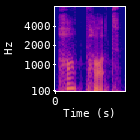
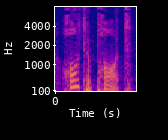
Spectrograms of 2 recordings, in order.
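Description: First: The o vowel is an open-mouth 'ah'. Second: The o vowel sounds like 'oh'. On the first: The speaker calls it right. "而是hot pot，hot pot 偏向一个大嘴的音" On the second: The speaker calls it wrong. "它不是发O 的发音，所以呢，各位同学不要读成hot pot"

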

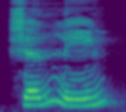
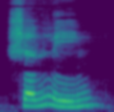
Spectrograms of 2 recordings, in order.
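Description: First: Both syllables rise clearly in pitch. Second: Both syllables stay at a flat pitch. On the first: The speaker calls it right. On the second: The speaker calls it wrong.

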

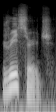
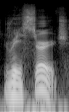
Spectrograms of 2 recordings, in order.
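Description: First: The stress is on the first syllable. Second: The stress is on the second syllable. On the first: It is used as a noun. "名词研究调查research 重音在前面" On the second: It is used as a verb. "动词研究调查research 重音在后面"

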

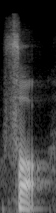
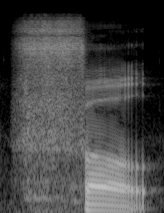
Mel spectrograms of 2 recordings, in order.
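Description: First: The f sound is very short. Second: The f sound is held longer. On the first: The speaker calls it wrong. "读这个f 时间过短了，直接读成了full full full" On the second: The speaker calls it right. "所以说这个音节我们读作full full"

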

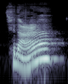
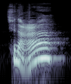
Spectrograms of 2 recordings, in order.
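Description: The two takes are said the same way.

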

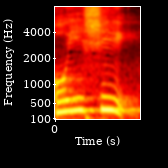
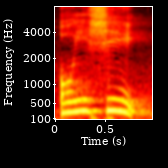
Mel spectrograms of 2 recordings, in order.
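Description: Both takes have the same delivery.

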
